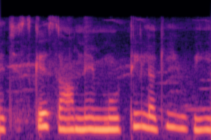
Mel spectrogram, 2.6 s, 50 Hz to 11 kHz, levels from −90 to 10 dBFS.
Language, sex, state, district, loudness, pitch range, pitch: Hindi, female, Jharkhand, Palamu, -15 LUFS, 230-265 Hz, 230 Hz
